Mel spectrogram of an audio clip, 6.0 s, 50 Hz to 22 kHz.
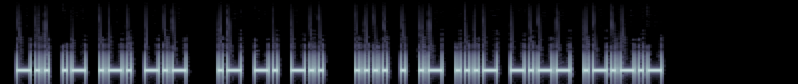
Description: Morse code, heard as a keyed tone, about 34 wpm, 700 Hz. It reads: DARK AND HEAVY.
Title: Sentences from Top 1400 Words 35wpm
